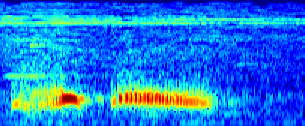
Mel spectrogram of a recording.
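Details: Spotted dove's deep 'thổ ồm' coo, used to rouse wild doves into calling: one brief hollow note, a short gap, then a drawn-out mellow low coo with a faint pulsing quality.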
